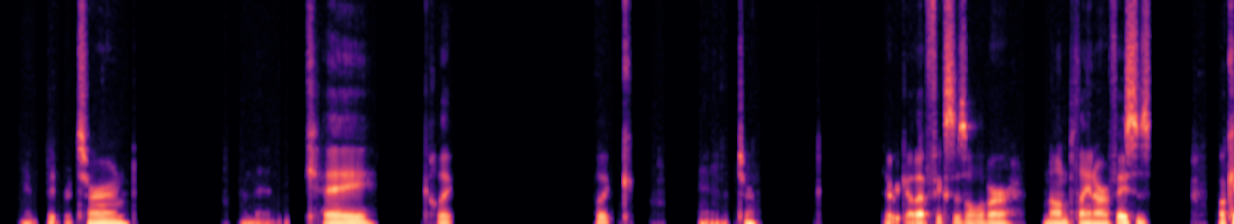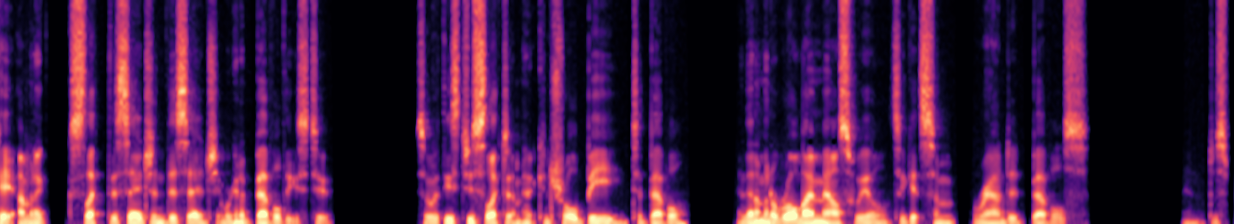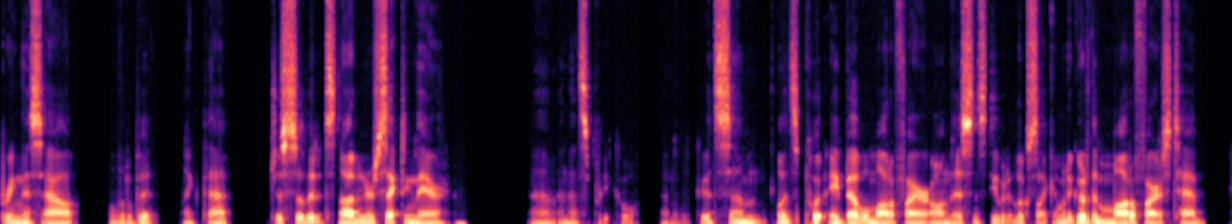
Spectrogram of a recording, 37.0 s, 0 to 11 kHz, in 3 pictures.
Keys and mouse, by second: 0.6-1.6 middle drag, 2.9 k, 7.3-9.0 middle drag, 9.1 middle click, 10.1-11.6 middle drag, 11.8 Tab, 11.9 Tab, 11.9 shift+middle click, 12.6 2, 12.9 middle click, 14.1-15.6 middle drag, 15.9 middle click, 16.6 shift+click, 17.6 ctrl+b, 26.3 middle click, 27.3 middle click, 28.4 middle click, 28.8 Tab, 29.2-30.4 middle drag, 30.6-30.9 middle drag, 31.1 shift+middle click, 31.3-32.6 middle drag, 32.9-33.9 middle drag, 35.9 middle click.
